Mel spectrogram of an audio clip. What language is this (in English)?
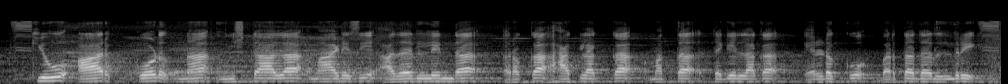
Kannada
